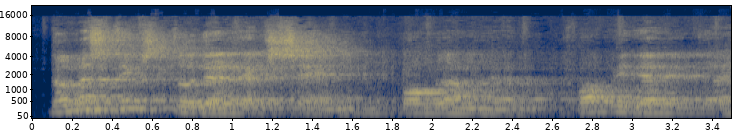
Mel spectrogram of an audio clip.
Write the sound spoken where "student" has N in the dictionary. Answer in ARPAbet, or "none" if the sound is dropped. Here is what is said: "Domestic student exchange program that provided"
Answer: none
